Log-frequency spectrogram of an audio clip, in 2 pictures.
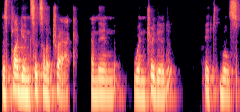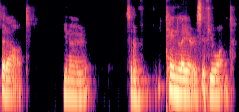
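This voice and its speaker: A man's voice: fairly high pitch, steady tone, slow, warm tone, rough recording. A man talking informally about audio production, explaining things in a rambling way as he thinks aloud. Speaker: audio drama music creator.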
